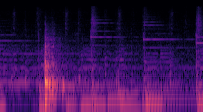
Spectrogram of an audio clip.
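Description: Background music playing, with one sharp knock on the tabletop about half a second in.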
